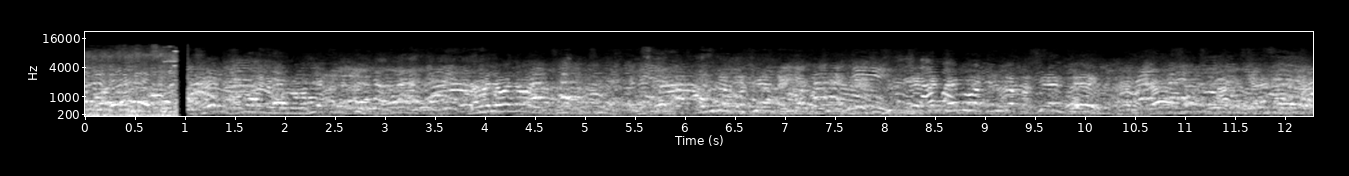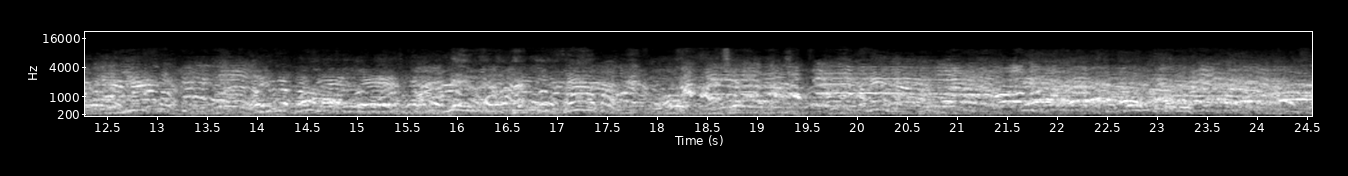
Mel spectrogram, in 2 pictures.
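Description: A crowd shouts and clamours in a jostling throng.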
